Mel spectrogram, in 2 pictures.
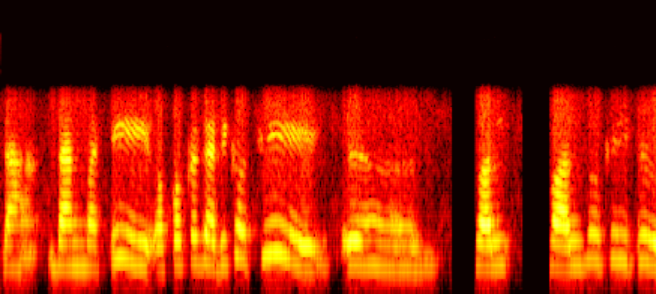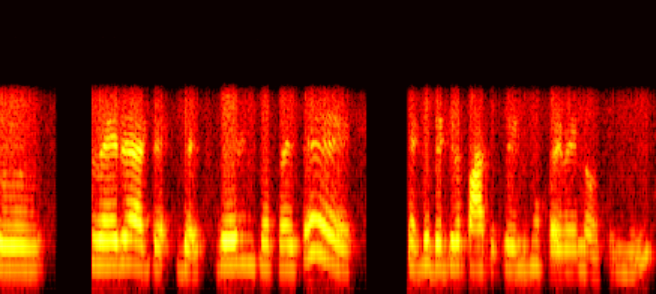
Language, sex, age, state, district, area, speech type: Telugu, female, 30-45, Andhra Pradesh, N T Rama Rao, urban, conversation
